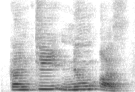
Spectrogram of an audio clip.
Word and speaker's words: continuous: कंटिन्यूअस, कंटी के बाद में न्यू कहना है आपको, कंटू नहीं कहना।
